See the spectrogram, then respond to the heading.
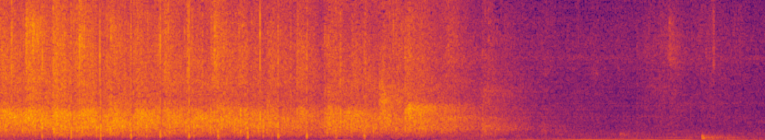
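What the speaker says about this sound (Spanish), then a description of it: "Solicito un fuerte aplauso para nuestros invitados." An audience at a lecture and panel session applauds the invited speakers. Dense clapping is loud at first, then thins and fades over the last few seconds, leaving a quiet room with a final thump.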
